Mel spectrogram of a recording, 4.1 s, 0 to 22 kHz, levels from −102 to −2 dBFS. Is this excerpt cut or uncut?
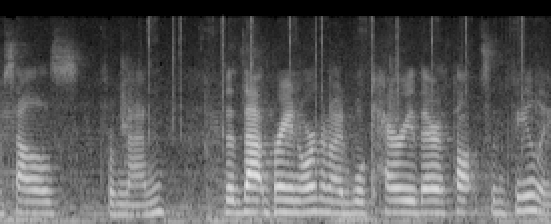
uncut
